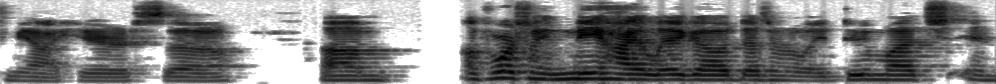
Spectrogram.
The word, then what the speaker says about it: Nihilego: Nihiligo? I hope I said that right. Nihilego. Nihilego. That's what I'm going to say. I know I did not say it right, but Nihi and then Lego. Like Lego my ego, Anyways, I get burned.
